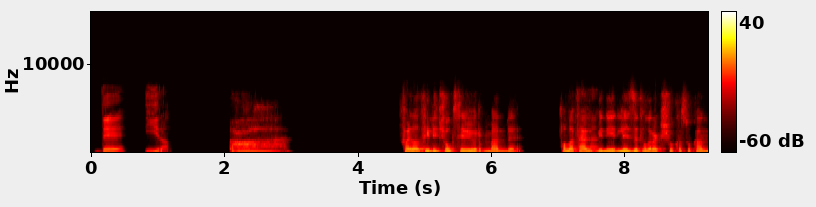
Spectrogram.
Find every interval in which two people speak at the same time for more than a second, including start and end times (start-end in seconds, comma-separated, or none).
none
